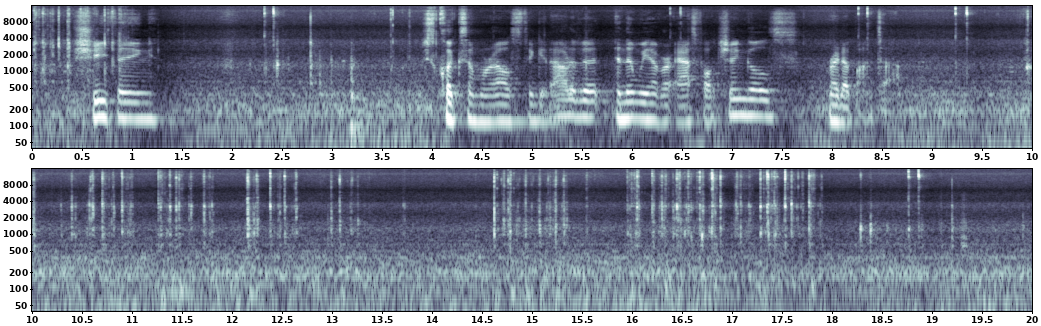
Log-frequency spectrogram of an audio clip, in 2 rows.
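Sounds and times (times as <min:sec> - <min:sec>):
typing on computer keyboard: 0:00.0 - 0:00.9, 0:10.0 - 0:13.3, 0:14.6 - 0:15.4, 0:16.0 - 0:19.3
low steady hum: 0:00.0 - 0:20.0.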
